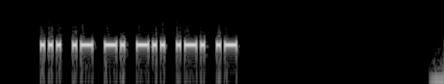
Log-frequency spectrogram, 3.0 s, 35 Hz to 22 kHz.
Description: Morse code, heard as a keyed tone, about 42 wpm, 700 Hz. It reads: SANDRA
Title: USA Common Names - 45wpm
